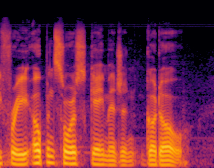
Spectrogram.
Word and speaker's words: Godot: look at and increasingly starting to use called Godot Gadot depending on how you pronounce it uh it's obviously named after the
